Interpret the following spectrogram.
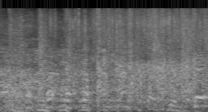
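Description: Studio audience applauding, with voices over the clapping.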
